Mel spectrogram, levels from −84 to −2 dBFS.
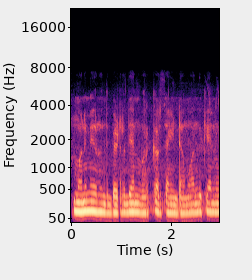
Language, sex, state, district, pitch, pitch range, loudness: Telugu, male, Andhra Pradesh, Sri Satya Sai, 125 Hz, 120-135 Hz, -12 LUFS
